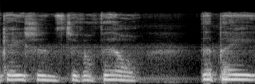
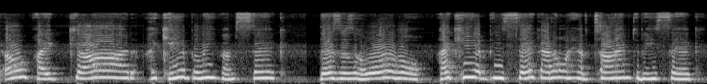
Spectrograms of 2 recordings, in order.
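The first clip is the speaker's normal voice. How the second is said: dramatic exasperation; 5 semitones higher, 4 dB louder than usual. Retold or imitated. Retelling her own panic at illness.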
